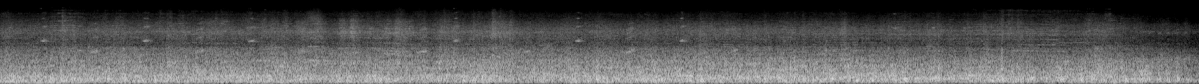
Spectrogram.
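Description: Double-stack intermodal container train rolling past close by: a steady rumble of wheels on the rails with repeated clicks, until the sound drops away sharply at the very end.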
